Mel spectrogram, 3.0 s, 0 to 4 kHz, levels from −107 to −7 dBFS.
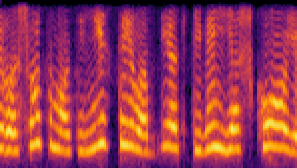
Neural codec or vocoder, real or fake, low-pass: codec, 16 kHz, 4 kbps, FreqCodec, smaller model; fake; 3.6 kHz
